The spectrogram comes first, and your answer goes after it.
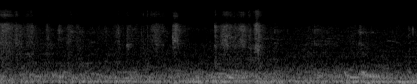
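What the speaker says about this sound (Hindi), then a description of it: "ब्रीक शोल्डरों के कबूतर हैं ये" Brick-shouldered pigeons in a loft coo softly and steadily, the low murmuring calls repeating over a constant quiet background hum.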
